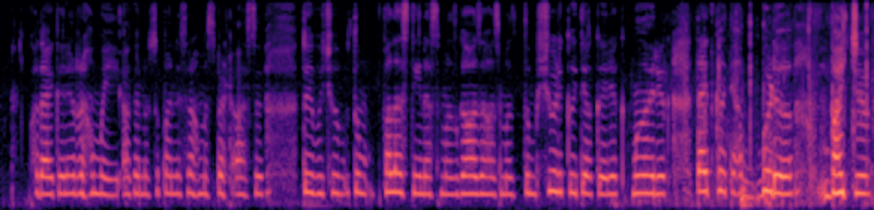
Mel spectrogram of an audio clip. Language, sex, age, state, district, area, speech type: Kashmiri, female, 18-30, Jammu and Kashmir, Kulgam, rural, spontaneous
